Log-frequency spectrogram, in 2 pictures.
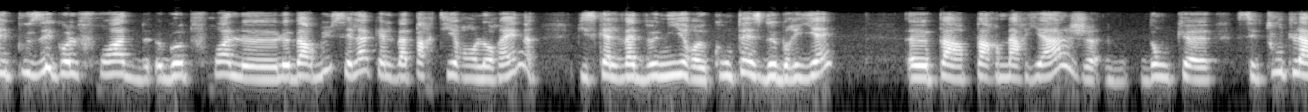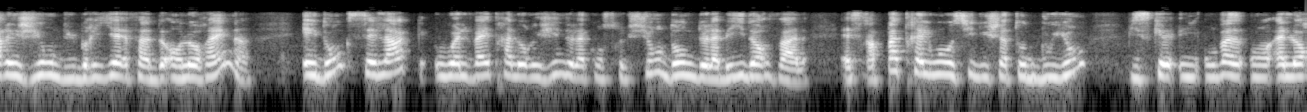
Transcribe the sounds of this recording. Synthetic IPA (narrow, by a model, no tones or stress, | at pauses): epuzeɡɔlfχwad̪ɡolt̪fχwalələbaʁbysɛlakɛlvapaʁt̪iʁɑ̃lɔʁɛn | pɥiskɛlvad̪əvəniʁøkɔ̃t̪ɛs̬d̪əbʁijɛ | øpaʁpaʁmaʁjaʒd̪ɔ̃kø | sɛt̪ut̪laʁeʒjɔ̃d̪ybʁijɛɑ̃fɛ̃d̪ɑ̃lɔʁɛn | ed̪ɔ̃ksɛlauɛlvaɛt̪χalɔʁiʒind̪əlakɔ̃st̪χyksjɔ̃d̪ɔ̃k̚d̪əlabeid̪ɔʁval | ɛlsəʁapat̪χɛlwɛ̃osid̪yʃat̪od̪əbujɔ̃ | pɥiskəʔɔ̃vaɔ̃ʔɛlːɔʁ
